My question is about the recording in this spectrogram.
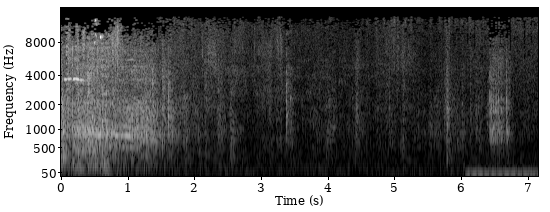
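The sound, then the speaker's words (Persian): A door opens with a loud, scraping screech and a thin squeal that fade after about a second, followed by a few faint clicks and a brief rumbling shuffle near the end. “در باز.”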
